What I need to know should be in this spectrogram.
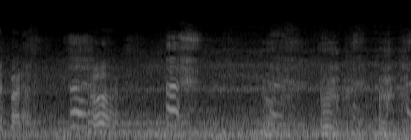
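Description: A young woman cries out in fear.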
